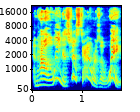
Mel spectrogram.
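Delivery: high, loud cackling-witch voice, rushing at the end. Acted. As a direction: play the bossy witch claiming the pumpkin. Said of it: "said the witch".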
